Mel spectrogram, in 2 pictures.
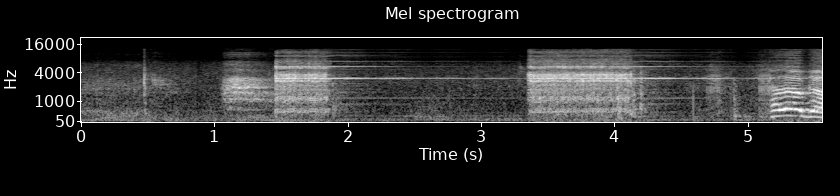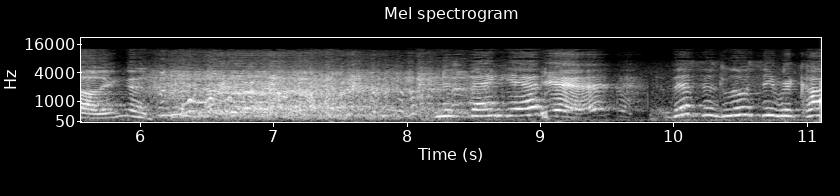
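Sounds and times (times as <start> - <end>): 
Western Electric telephone bell ringing: 1.5 - 5.5
speech: 5.2 - 11.0
laughter: 6.0 - 8.7.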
